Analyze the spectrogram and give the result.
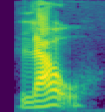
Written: lav

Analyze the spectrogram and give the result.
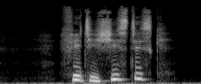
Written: fetichistisk

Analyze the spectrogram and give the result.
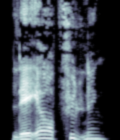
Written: lageropfyldning

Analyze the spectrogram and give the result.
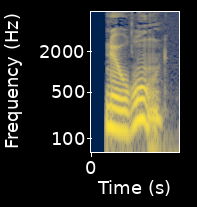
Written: NEURON

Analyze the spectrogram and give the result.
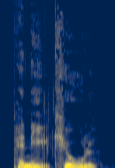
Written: panelkjole

